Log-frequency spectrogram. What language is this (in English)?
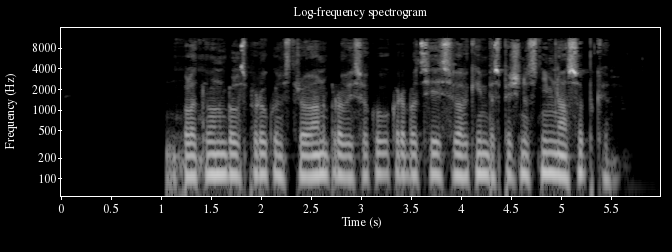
Czech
